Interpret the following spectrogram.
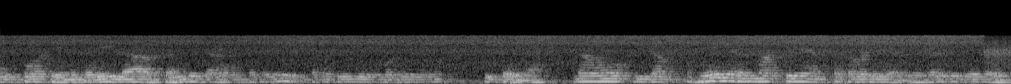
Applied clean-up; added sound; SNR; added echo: none; Fire; 15 dB; reverberation time 0.6 s.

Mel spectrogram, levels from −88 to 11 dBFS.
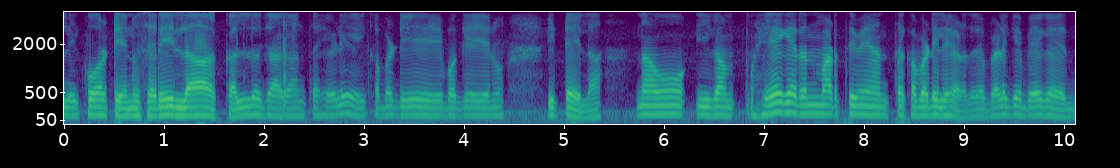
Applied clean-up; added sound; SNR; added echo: none; none; none; none.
